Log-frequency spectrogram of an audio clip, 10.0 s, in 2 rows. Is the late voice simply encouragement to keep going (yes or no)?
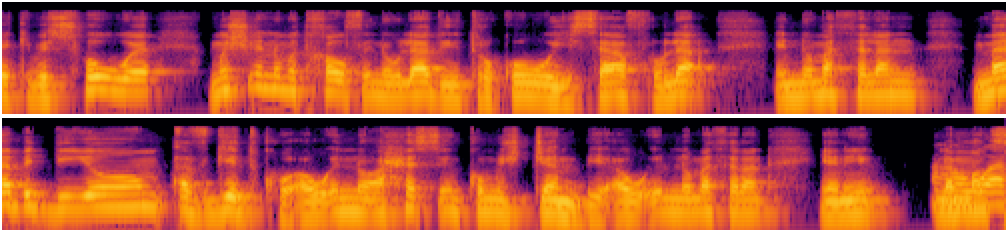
no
